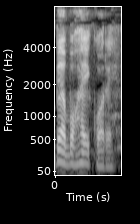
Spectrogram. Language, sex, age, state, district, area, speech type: Assamese, male, 60+, Assam, Udalguri, rural, spontaneous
